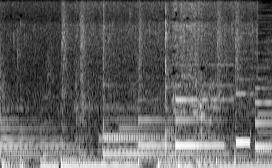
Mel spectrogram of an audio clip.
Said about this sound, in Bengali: আরো ভাজতে হবে, যেহেতু বেরেস্তা করব।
